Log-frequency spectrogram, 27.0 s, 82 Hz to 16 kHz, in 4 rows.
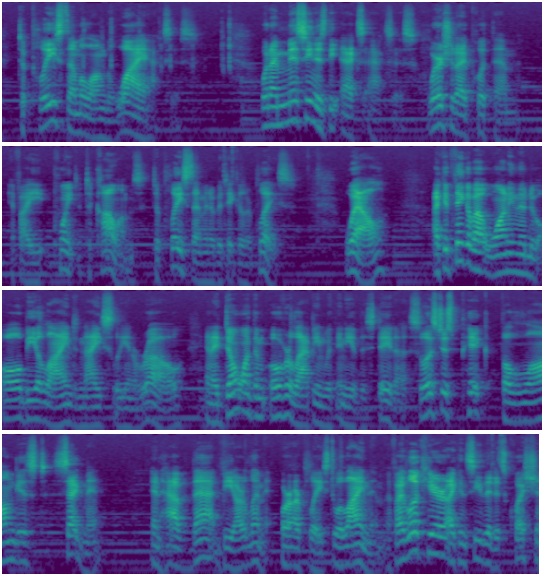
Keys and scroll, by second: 0.7 Down, 0.9 Down, 1.3 Down, 1.6 Down, 2.0 Down, 2.4 Down, 2.8 Down.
